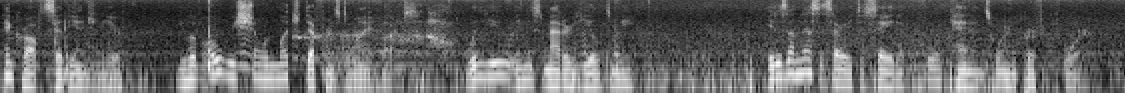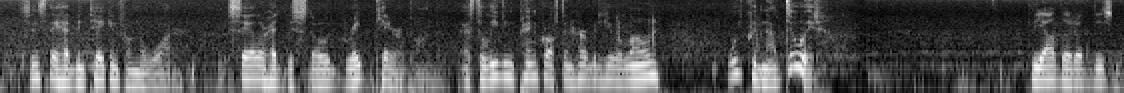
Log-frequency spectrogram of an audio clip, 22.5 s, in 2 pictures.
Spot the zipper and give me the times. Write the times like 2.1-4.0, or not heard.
not heard.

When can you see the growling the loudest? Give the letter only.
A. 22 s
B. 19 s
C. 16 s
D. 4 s
D.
